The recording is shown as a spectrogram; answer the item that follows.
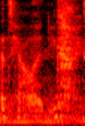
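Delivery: unvoiced whisper.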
